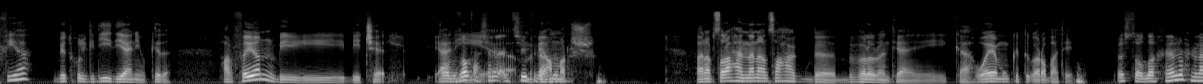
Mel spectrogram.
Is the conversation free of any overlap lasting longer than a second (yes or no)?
no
